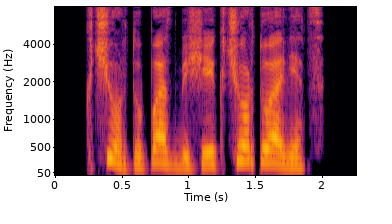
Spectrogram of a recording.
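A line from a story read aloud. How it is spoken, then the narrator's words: Snapping. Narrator (Russian): огрызнулась Вики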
